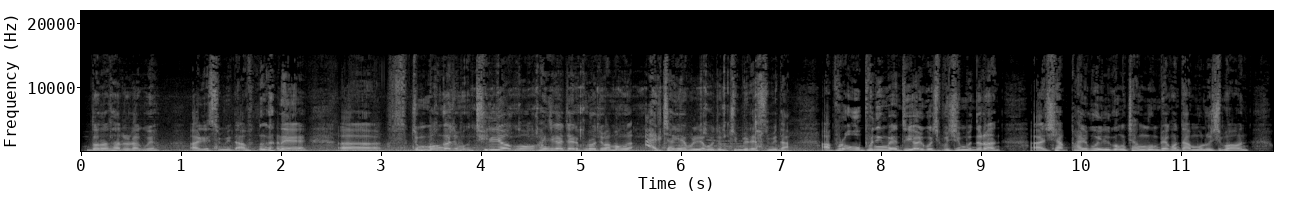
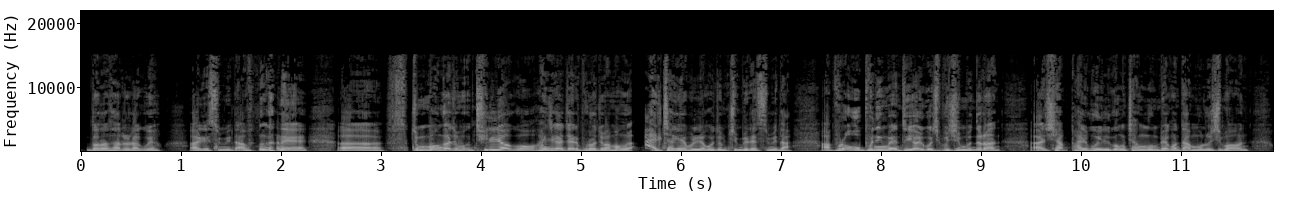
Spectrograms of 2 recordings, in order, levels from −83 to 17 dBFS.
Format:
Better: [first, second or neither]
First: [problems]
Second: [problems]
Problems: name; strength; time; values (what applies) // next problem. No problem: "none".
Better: second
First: clattering dishes; noticeable; until 7.5 s; peak 7 dB below the speech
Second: none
